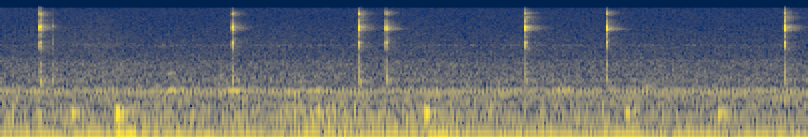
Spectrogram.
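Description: Faint computer mouse clicks: about seven short, sharp clicks at irregular intervals, two of them in quick succession near the middle.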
